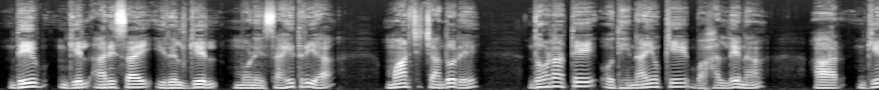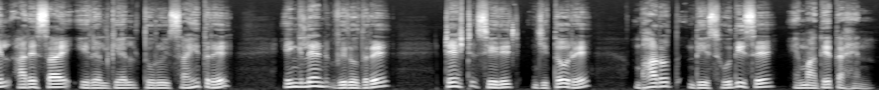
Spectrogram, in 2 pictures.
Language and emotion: Santali, neutral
